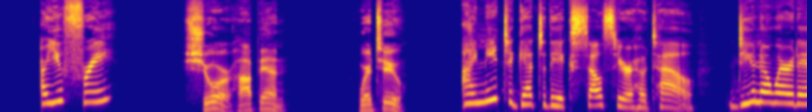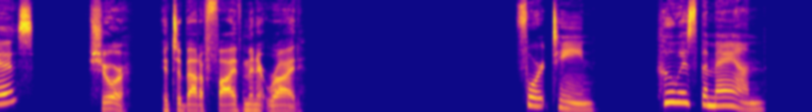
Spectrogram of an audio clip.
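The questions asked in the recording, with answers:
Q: Who is the man?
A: A taxi driver.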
